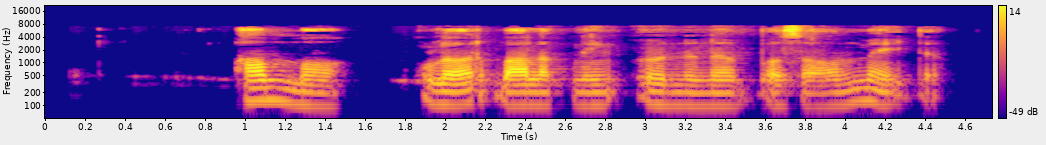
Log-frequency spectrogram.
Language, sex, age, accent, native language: Uzbek, male, 25-34, Navoiy, Uzbek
